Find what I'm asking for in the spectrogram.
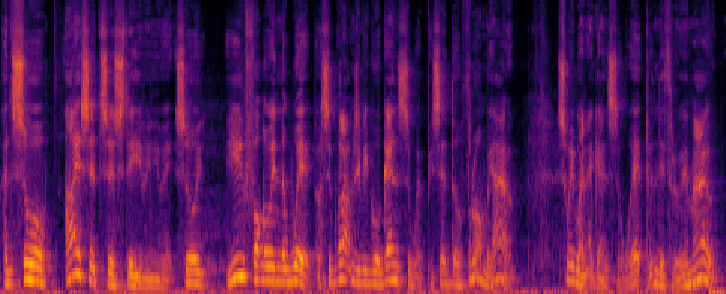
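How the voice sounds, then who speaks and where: Speaking fairly quickly with a northern English accent, a man uses a fairly high pitch and very wide pitch swings. Room echo is audible. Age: 60s. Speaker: local party chair. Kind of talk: podcast interview.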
